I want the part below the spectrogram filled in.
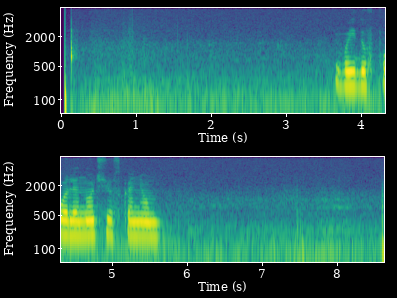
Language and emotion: Russian, neutral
